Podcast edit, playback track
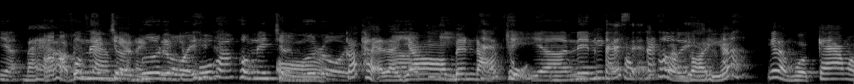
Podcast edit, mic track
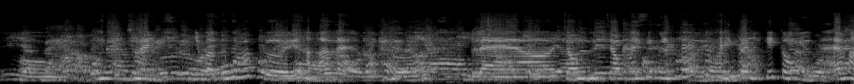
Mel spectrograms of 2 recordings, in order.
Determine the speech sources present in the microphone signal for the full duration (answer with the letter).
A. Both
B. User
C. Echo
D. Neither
A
